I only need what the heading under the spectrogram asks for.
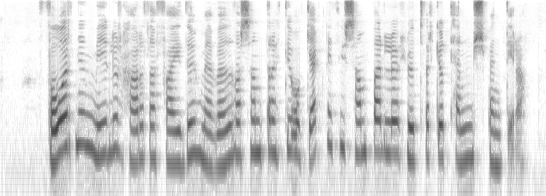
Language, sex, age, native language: Icelandic, male, 40-49, Icelandic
